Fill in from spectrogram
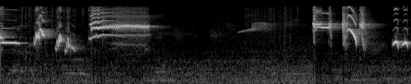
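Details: Oriental magpie-robin singing in contest style while being trained to build a strong voice. Varied bright whistled notes and sweeping phrases, with a sustained high trill early on, a quiet gap in the middle, then more quick whistled sweeps.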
